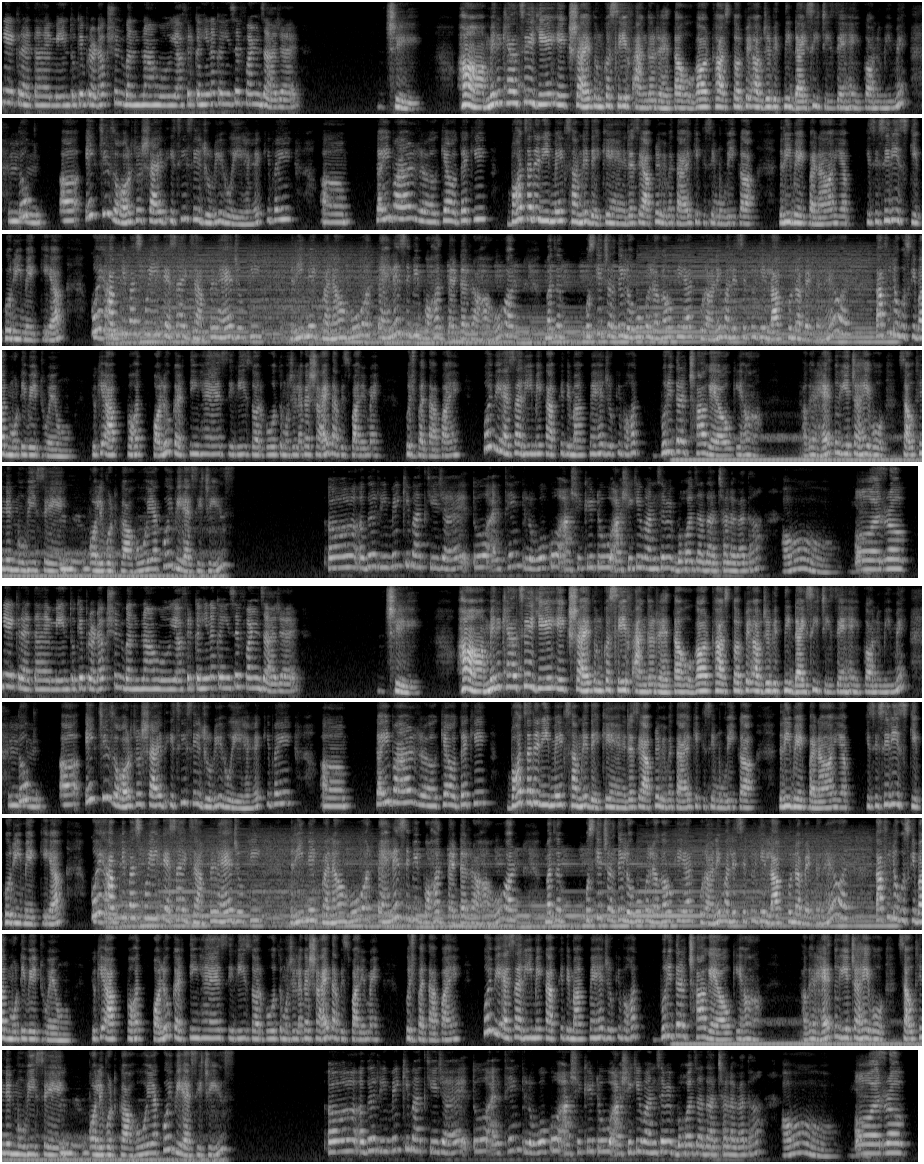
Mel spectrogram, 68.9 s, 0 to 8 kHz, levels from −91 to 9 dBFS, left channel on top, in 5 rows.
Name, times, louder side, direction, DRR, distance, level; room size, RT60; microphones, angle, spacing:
voice 1, 0.0-4.4 13.9-14.4 29.0-29.3 56.1-56.5 60.1-66.6 68.0-68.7, equal, 85° right, 1.7 m, -28 dB
voice 2, 5.6-6.2 6.8-14.2 14.7-19.0 19.4-21.0 21.4-25.1 25.5-26.5 26.8-36.0 36.4-42.4 42.8-47.0 47.5-48.3 48.6-50.9 51.3-52.8 53.4-56.1 56.5-58.6 66.9-68.0, right 1 dB, 45° right, 0.8 m, -26 dB
sound 1, 29.1-41.1, right 1 dB, 5° left, 0.8 m, -34 dB
sound 2, 51.4-58.6, left 1 dB, 85° left, 0.8 m, -37 dB
3.2 x 2.5 x 2.6 m
head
